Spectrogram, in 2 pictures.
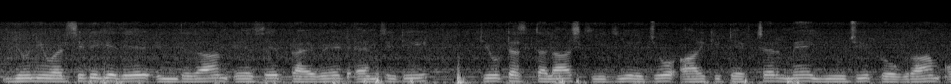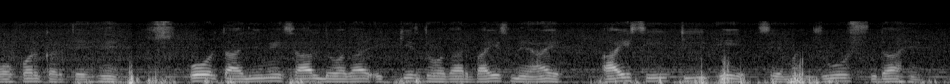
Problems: constant background noise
